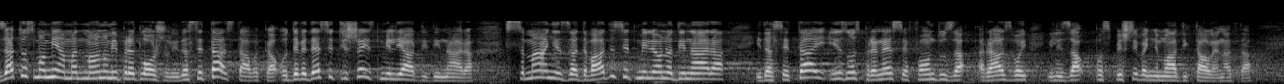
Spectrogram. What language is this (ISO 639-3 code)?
srp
